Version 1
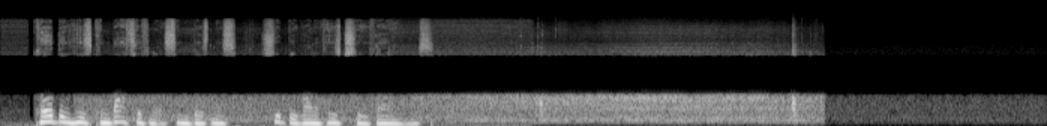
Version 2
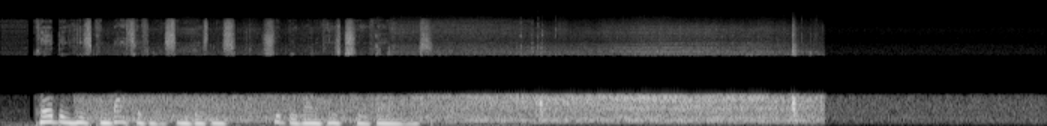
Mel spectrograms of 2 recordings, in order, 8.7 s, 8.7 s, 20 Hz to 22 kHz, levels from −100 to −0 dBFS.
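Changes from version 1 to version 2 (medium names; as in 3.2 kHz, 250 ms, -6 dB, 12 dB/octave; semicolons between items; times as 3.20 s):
speech -5.0 dB; background +4.0 dB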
